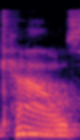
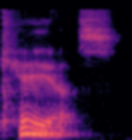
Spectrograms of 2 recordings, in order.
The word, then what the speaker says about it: chaos: I was saying cows instead of chaos. Chaos.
